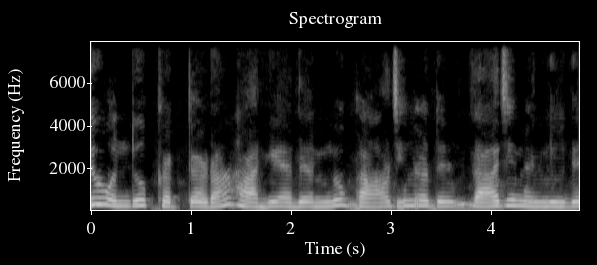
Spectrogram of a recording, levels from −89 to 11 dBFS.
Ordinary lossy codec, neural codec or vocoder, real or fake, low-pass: none; codec, 16 kHz, 1 kbps, FreqCodec, larger model; fake; none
